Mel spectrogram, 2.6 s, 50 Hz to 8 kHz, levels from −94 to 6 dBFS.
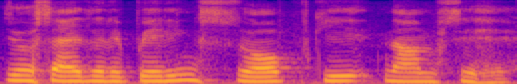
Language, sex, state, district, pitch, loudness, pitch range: Hindi, female, Haryana, Jhajjar, 170 Hz, -16 LUFS, 160-180 Hz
